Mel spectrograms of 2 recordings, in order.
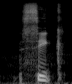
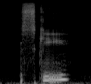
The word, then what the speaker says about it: Sikh: I always want to call them ski because of the way it's spelled. – Oh, yeah, yeah. – But it's one of those things when you verbalize it, you know how to say it.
